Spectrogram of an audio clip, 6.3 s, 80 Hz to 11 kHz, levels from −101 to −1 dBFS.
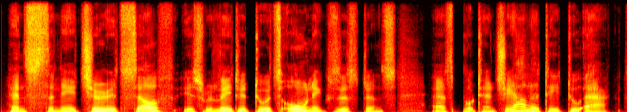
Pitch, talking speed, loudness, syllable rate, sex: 130 Hz, 135 wpm, -18 LUFS, 5.0 syllables/s, male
